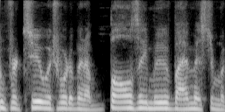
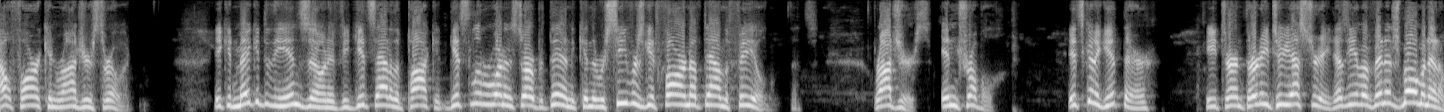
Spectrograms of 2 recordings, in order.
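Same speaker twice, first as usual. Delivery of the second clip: sportscaster play-by-play voice, higher and louder; 8 semitones higher, 7 dB louder than usual. Recreating a game-winning touchdown call: play-by-play sportscaster rendition. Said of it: "that's gonna be my play-by-play rendition".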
